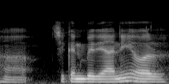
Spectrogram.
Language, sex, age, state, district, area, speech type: Urdu, male, 18-30, Delhi, Central Delhi, urban, spontaneous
